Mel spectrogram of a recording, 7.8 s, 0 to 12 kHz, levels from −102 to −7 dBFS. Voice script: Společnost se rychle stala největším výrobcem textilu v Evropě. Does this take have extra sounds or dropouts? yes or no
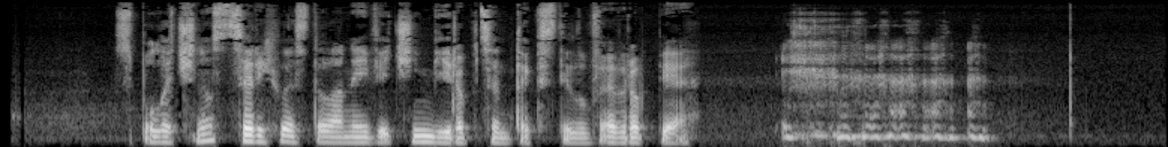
yes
